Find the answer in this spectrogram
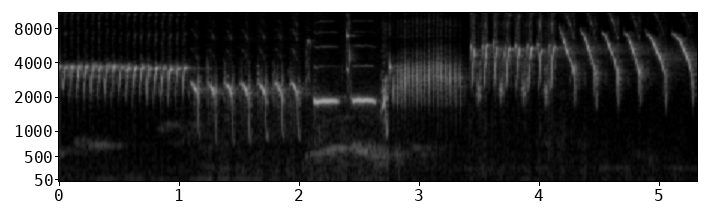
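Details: Clear canary song for teaching contest birds: a fast high trill, falling whistled notes at a steady beat, two long flat whistles, a buzzy roll, then loud downward-sweeping notes.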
